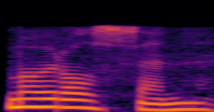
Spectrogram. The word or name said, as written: Mottelson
